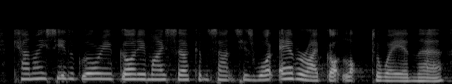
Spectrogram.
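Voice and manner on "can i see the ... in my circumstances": normal talking voice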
